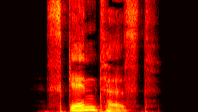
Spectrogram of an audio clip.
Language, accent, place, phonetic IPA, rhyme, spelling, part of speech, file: German, Germany, Berlin, [ˈskɛntəst], -ɛntəst, scanntest, verb, De-scanntest.ogg
- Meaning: inflection of scannen: 1. second-person singular preterite 2. second-person singular subjunctive II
